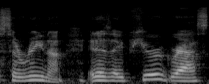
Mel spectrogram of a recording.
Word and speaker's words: Tsareena: This is Tsareena. Now I'm guessing it's pronounced Tsareena because there's a T and then Tsareena, and usually the T before an S is silent, so I'm going with Tsareena.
